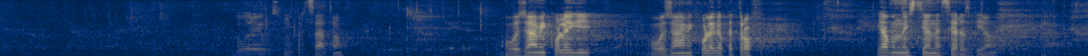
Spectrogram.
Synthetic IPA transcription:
blˠɡod̪ɐɾɐviɡospod̪inpɾɛt̪sd̪at̪ɛlˠ | ʊvɐʒaɛmikolɛɡiʊ̰vɐʒaɛmikolɛɡəpɛt̪ɾɔf | javnonɐist̪inənɛsɛɾɐzbiɾənɛ

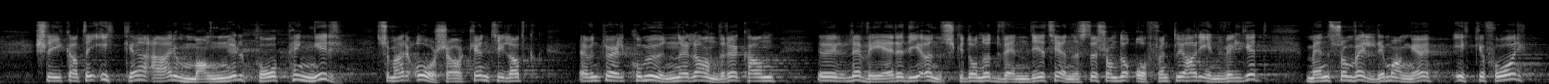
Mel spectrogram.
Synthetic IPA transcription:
ʂɭiːkɑt̪̚d̪ɛʔɪkʰːəæɾmɑŋːəlpʰɔpʰɛŋːəɾ | sɔmæɾoːʂɑːkənt̪ʰɪlɑt̪ | ɛʋɛnt̪ʉɛlt̪̚kʰʊmʉːnənɛlːəɾɑnd̪ɾəkʰɑn | lɛʋeːɾəd̪ɪœnskəd̪əɔnœd̪ʋɛnd̪ɪət̪ʰjeːnəst̪əʂɔmd̪ɛʔɔfːənt̪lɪhɑɾɪnʋɪlɡət̪ | mɛnsɔmʋɛld̪ɪmɑŋːəɪkːəfoːɾ

